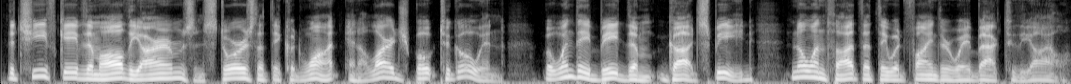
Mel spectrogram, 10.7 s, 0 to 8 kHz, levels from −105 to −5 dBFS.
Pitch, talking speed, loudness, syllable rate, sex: 115 Hz, 225 wpm, -19 LUFS, 4.5 syllables/s, male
